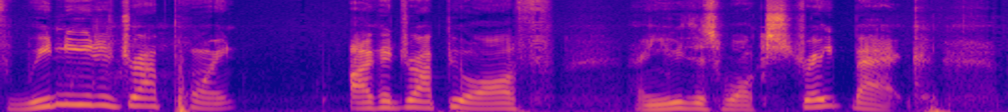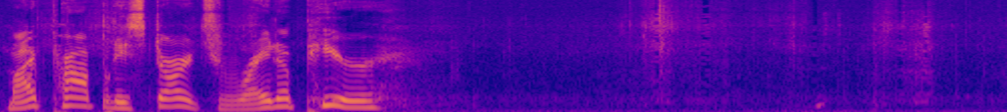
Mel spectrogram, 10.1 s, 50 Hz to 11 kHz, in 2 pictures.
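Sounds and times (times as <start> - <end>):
low steady rumble: 0.0 - 10.0
footsteps in dry leaves: 5.0 - 6.5, 8.0 - 10.0.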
